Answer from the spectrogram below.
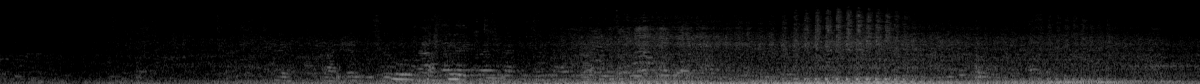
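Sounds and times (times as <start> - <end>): vehicle engine running: 5.6 - 12.0.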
